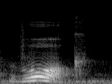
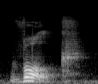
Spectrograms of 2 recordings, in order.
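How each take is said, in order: First: A long vowel with no L sound. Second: An L sound is heard before the K. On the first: The speaker calls it right. "it's a long sound or, or, without L" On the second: The speaker calls it wrong. "It isn't walk"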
